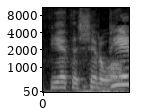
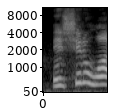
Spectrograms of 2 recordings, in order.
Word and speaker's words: Szydło: And that's why I went to Beata Szydło back because I finally learned how to pronounce her name. No, it's Beata Szydło. Beata Szydło. Szydło. It's Szydło.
